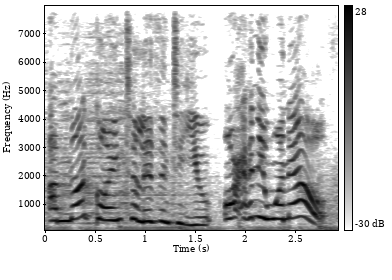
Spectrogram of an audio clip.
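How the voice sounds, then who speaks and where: A woman's voice: very high voice, big pitch swings, normal speed, pushed and bright, exaggerated voice. A woman voicing a distrustful, defiant young woman with magic powers, in an amateur audio drama. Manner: defiant, insistent.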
